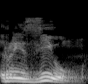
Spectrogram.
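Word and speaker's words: résumé: we have Peta UGA you say resume the verb is resume to resume work but when you're talking about CV MH curriculum V CV you say resum resume not resume the verb is resume but CV the noun is resume then we have maiti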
